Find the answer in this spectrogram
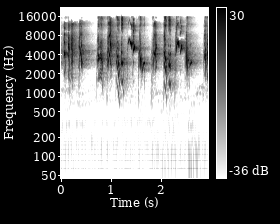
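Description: A long-tailed shrike sings a fast, scratchy jumble of high chirps, squeaky whistles and harsh notes in quick bursts, with brief pauses between phrases.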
